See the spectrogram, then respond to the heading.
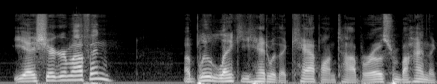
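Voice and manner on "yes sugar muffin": high sweet husband voice. Acted. Mr Cake reply.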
